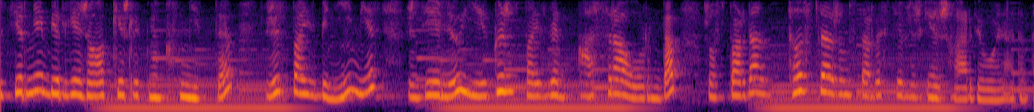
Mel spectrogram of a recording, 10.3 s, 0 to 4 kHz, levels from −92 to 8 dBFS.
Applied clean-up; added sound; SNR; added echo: none; Bowed string instrument; 12 dB; none.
